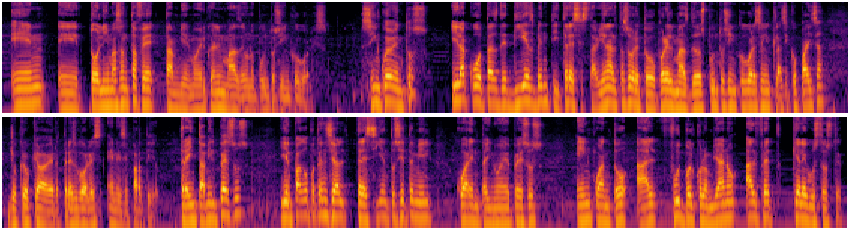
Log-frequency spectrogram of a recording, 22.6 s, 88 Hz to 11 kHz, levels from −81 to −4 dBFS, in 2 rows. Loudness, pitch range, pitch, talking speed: -22 LUFS, 105-135 Hz, 125 Hz, 185 wpm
